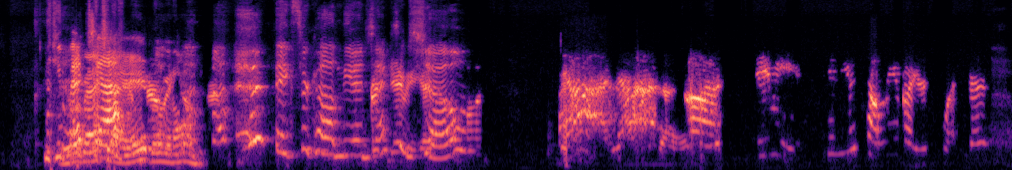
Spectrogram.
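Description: An incoming call from a caller in Canada to the Unjected show rings with a warbling, wailing, howl-like ringtone: a dense burst at first, then a series of shorter, choppy, wavering tones with brief gaps between them.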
